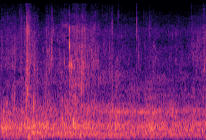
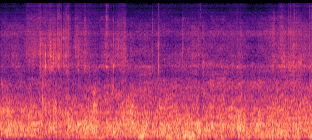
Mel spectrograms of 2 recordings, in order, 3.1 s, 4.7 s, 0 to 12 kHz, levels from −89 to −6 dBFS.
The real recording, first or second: first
